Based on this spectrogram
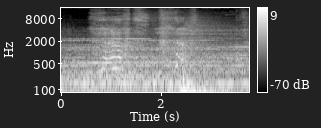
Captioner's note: gasping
